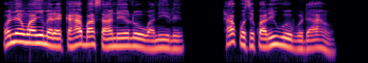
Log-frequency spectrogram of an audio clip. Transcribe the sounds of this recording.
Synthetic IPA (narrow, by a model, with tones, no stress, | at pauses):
o˦ɲe˦ŋʷa˦ɲɪ˦me˨ɾe˨ka˨ɦa˦ɡ͡ba˦saː˨˦ne˦lʊ˦˨wa˨niː˦le˦ | ha˦kʷʊ˨sɪ˨kʷa˨ɾi˦wo˨bo˨da˦a˦ɦʊ̰˨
